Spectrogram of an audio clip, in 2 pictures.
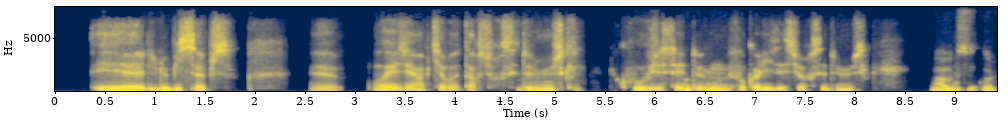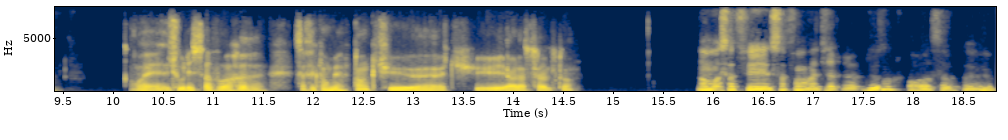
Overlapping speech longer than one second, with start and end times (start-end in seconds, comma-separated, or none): none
